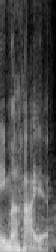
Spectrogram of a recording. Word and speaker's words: Maria: Maria, cuja pronúncia é Maria, nasceu em 1844 em uma fazenda de Lisbon, Ohio.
